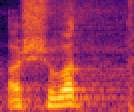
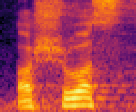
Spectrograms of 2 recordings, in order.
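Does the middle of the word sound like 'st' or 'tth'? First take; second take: tth; st. First: The middle cluster is pronounced with a tth sound. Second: The middle cluster is pronounced with an s sound. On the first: The speaker calls it right. "અશ્વત્થ સ અડધો નહીં" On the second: The speaker calls it wrong. "અશ્વસ્થ ન બોલાય"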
